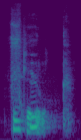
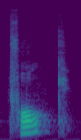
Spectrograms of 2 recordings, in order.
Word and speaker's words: Faulk: pronounce the band name i think you did it correct fork it's based on folk folk music fork very easy but it's thank you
